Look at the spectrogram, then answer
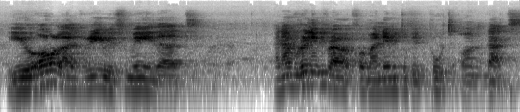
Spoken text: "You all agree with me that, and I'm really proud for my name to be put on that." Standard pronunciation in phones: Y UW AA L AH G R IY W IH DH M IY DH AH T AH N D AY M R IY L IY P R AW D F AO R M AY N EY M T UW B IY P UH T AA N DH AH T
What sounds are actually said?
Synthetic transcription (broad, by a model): Y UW AA L AH G R IY W IH DH M IY DH AH T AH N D AY M R IY L IY P R AW D F AO R M AY N EY M T UW B IY P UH T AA N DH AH T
